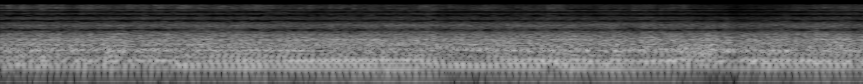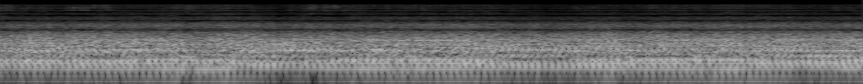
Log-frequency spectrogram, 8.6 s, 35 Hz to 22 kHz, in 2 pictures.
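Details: Craftsman 26-inch two-stage snow blower (MTD, model 31AS6DTF799) after auger cable replacement: the small engine runs steady at constant speed with no knocks, misses or surging, and the auger turns smoothly. Healthy machine.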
